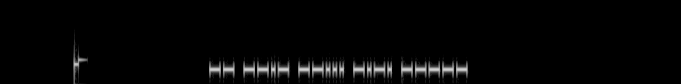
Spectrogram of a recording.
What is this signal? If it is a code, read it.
Morse code, heard as a keyed tone, about 36 wpm, 690 Hz. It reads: MQ7C0
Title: Code Groups - 5 Letter:Numbers - 35wpm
